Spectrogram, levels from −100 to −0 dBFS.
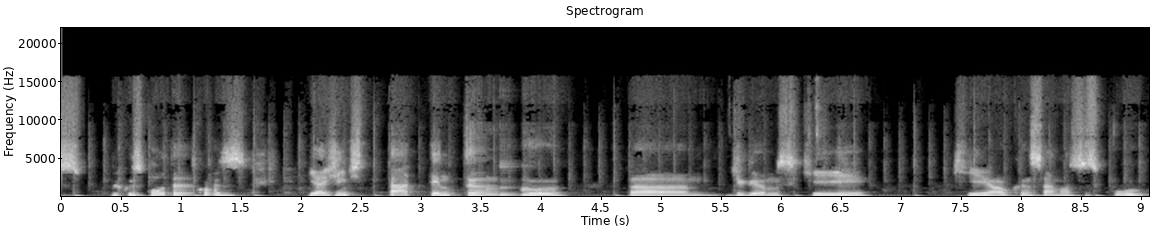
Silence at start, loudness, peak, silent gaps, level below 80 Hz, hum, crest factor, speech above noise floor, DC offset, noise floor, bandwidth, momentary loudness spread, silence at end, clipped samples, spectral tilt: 0 s; -18 LUFS; -2 dBFS; none; -40 dBFS; none; 16 dB; 28 dB; under 0.1%; -46 dBFS; 16 kHz; 8 LU; 0.05 s; under 0.1%; -5 dB/octave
